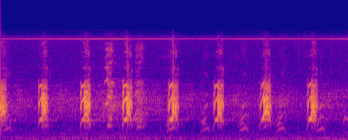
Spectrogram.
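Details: A dog named Zhelya in guard training barks sharply and steadily, about twice a second, each bark short and forceful, nine in a row with brief gaps and a faint whimper between some barks.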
